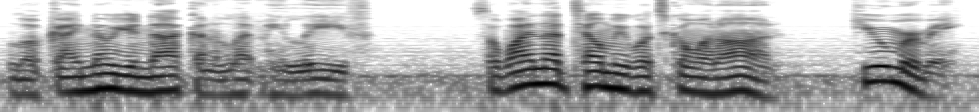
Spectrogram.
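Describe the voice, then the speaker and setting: An actor playing a reluctant, sardonic captive in a video game, casual and weary. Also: male voice, fairly low pitch, normal speed, a little hiss or hum, close to an everyday voice. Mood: irritated, evasive. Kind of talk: naturalistic video game acting.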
